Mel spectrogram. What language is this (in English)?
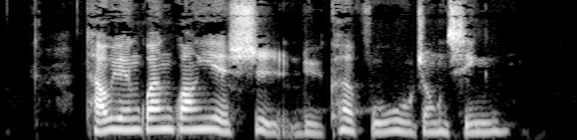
Chinese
